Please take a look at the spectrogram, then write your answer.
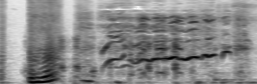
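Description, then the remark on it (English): A loud, crisp fart sound effect bursts out for about half a second, followed by a run of high, squeaky, wavering tones like giggling laughter. “You need to go back and get the crisp farted sample and just start mixing the giggles.”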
